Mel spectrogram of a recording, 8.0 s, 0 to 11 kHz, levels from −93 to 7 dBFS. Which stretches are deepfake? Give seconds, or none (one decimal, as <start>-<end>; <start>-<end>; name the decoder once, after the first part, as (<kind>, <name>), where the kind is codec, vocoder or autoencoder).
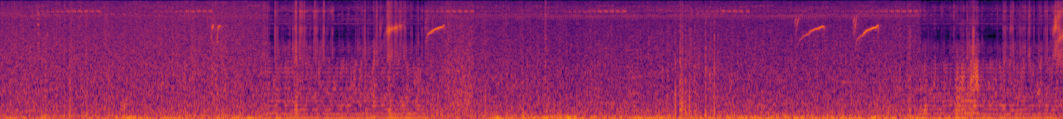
2.0-3.2 (vocoder, BigVGAN v2); 6.9-8.0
